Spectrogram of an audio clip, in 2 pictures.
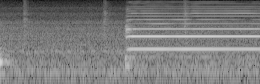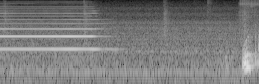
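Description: A violin plays a single bowed F sharp, first finger on the E string, starting about a second and a half in and held steadily for about three seconds. It is heard as playback through a computer's speaker.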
